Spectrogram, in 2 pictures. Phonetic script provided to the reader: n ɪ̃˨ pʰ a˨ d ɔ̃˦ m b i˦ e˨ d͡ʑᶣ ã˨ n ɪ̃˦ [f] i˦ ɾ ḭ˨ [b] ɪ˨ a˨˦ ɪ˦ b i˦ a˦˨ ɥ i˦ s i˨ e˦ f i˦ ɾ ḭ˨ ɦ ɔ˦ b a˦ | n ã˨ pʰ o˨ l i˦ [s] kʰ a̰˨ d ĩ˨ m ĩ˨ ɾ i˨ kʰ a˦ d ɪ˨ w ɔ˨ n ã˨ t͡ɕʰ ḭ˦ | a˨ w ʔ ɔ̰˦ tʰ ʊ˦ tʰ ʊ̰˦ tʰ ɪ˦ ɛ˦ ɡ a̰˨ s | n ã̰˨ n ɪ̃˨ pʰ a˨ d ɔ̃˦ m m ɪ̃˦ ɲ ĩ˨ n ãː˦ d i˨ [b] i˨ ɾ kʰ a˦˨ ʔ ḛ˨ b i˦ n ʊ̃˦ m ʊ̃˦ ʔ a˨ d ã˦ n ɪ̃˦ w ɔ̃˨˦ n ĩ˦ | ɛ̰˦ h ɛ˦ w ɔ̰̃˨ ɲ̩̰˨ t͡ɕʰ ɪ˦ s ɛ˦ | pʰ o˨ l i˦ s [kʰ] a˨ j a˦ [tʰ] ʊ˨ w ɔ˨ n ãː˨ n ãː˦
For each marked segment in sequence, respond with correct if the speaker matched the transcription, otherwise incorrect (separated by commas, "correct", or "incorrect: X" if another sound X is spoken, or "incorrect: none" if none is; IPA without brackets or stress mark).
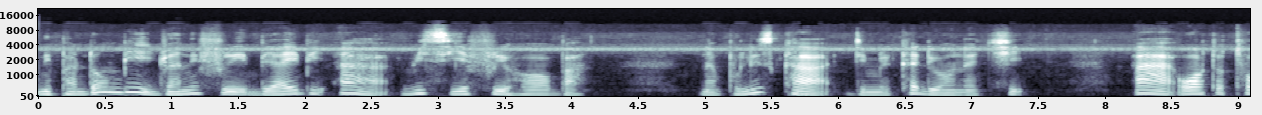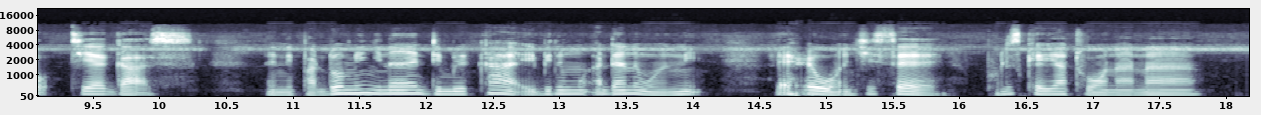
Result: correct, correct, correct, incorrect: m, correct, correct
